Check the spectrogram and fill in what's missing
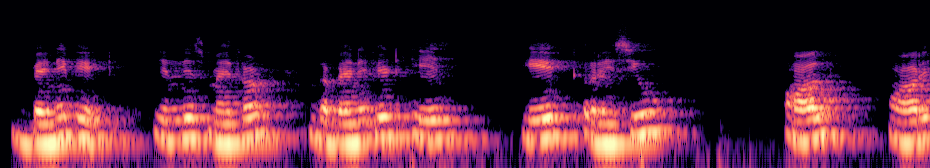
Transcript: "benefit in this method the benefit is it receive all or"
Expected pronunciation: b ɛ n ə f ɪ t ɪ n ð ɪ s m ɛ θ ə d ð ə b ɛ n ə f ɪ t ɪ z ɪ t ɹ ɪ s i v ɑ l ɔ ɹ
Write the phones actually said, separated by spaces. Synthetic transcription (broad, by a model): b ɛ n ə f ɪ t ɪ n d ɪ s m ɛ t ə d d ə b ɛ n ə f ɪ t ɪ z ɪ t ɹ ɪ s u ɑ l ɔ ɹ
